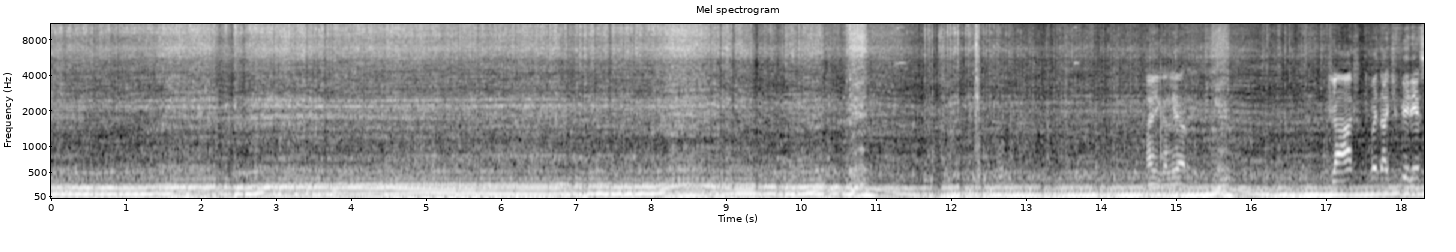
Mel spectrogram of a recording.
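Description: VW Gol's engine heard from inside the cabin as the car pulls away and is driven, its revs rising and falling several times.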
